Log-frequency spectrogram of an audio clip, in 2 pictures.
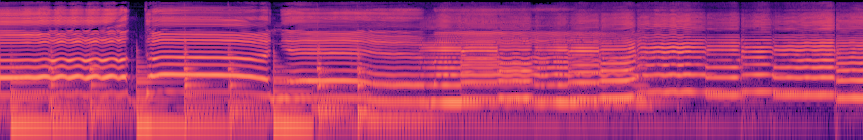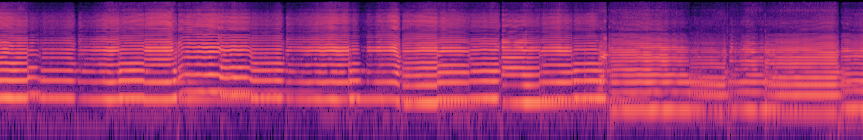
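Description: A woman sings long held notes with vibrato over her bowed cello for the first few seconds; after that the cello plays the melody alone, one bowed note stepping to the next.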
